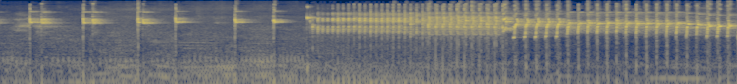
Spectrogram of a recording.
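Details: Lovebird giving a long-duration ngekek song: a few sharp separate chirps, then a fast continuous high trill of rapid pulses that runs unbroken for over four seconds.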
